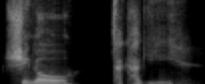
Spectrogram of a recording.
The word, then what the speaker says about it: Shingo Takagi: During that time, the man that we're about to talk about, Shingo Takagi, am I saying that right? – Yep.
